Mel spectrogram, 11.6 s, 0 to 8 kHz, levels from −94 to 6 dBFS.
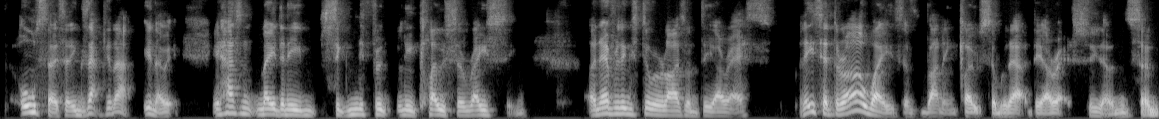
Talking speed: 180 wpm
